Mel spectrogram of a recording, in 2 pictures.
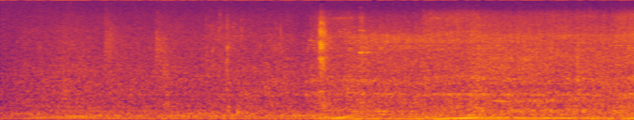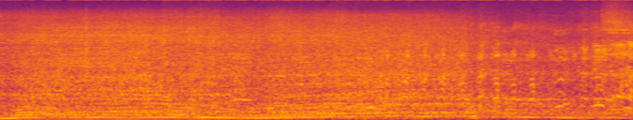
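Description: A van's engine running and revving, growing louder about halfway through.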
